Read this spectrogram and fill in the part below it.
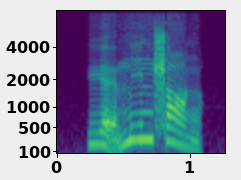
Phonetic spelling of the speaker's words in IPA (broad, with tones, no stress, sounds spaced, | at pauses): ɥ ɛ̰˨˩ m i˥ n ʂ ɑ˥˩ ŋ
